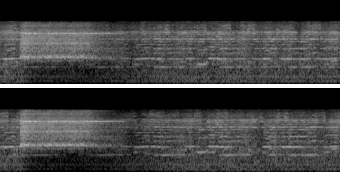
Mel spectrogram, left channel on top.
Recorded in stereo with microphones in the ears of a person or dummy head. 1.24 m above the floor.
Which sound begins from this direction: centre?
A doorbell, at 0.2 s.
